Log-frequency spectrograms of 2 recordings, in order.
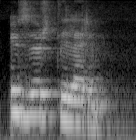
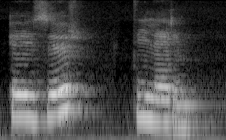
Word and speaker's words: özür dilerim: To jest tutaj dobre slówko: özür dilerim (czyt. özür dilerim) özür dilerim (czyt.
